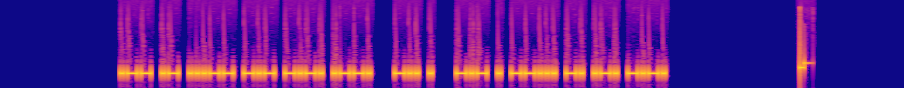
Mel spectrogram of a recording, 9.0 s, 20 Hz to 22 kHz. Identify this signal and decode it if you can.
Morse code, heard as a keyed tone, about 36 wpm, 700 Hz. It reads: WA3KCP DE KE7NRC
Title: USA Callsign DE Callsign - 6 Characters - 35wpm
